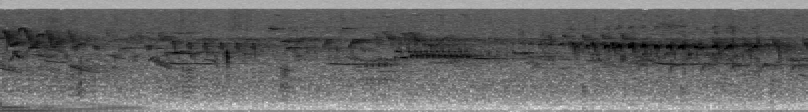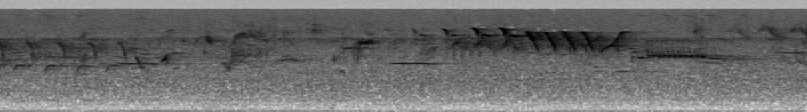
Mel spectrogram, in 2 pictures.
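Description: Birds chirping and singing in scattered short calls and quick trills, faint, as the tail of background music fades out in the first second.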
